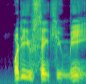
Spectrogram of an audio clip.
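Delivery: icy, cold, frosty, quiet voice. Jake questions the man who has just been speaking, icy. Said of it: "Jake asked icily".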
